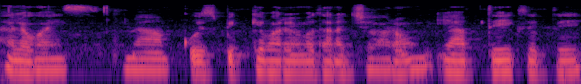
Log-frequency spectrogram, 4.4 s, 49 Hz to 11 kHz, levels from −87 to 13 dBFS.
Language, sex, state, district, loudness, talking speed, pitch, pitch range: Hindi, male, Uttar Pradesh, Ghazipur, -31 LUFS, 250 wpm, 110 Hz, 110-125 Hz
